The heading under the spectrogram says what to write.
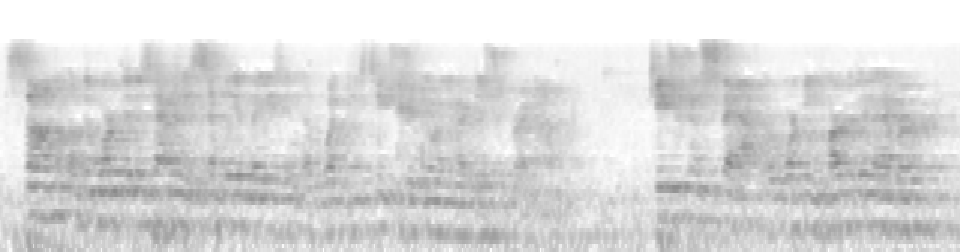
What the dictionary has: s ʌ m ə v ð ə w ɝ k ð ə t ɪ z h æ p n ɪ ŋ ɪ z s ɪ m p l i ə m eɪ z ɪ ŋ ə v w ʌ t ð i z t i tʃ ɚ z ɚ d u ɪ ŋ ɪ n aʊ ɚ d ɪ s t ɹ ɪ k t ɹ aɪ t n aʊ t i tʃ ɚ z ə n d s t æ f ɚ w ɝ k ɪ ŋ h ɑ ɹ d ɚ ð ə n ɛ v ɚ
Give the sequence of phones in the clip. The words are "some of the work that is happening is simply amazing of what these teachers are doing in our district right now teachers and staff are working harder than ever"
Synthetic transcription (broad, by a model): s ʌ m ə v ð ə w ɝ k ð ə t ɪ z h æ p ɪ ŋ ɪ z s ɪ m p l i ə m eɪ z ɪ ŋ ə v w ʌ t ð i z t i tʃ ɚ z ɚ d u ɪ ŋ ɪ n aʊ ɚ d ɪ s t ɹ ɪ k t ɹ aɪ t n aʊ t i tʃ ɚ z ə n s t æ f ɚ w ɝ k ɪ ŋ h ɑ ɹ d ɚ ð ə n ɛ v ɚ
